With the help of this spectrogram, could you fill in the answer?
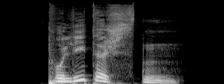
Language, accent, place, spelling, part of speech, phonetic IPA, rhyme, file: German, Germany, Berlin, politischsten, adjective, [poˈliːtɪʃstn̩], -iːtɪʃstn̩, De-politischsten.ogg
- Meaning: 1. superlative degree of politisch 2. inflection of politisch: strong genitive masculine/neuter singular superlative degree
